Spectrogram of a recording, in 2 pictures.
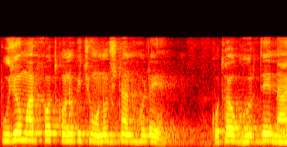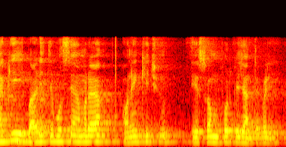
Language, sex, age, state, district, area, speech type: Bengali, male, 30-45, West Bengal, Paschim Bardhaman, urban, spontaneous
